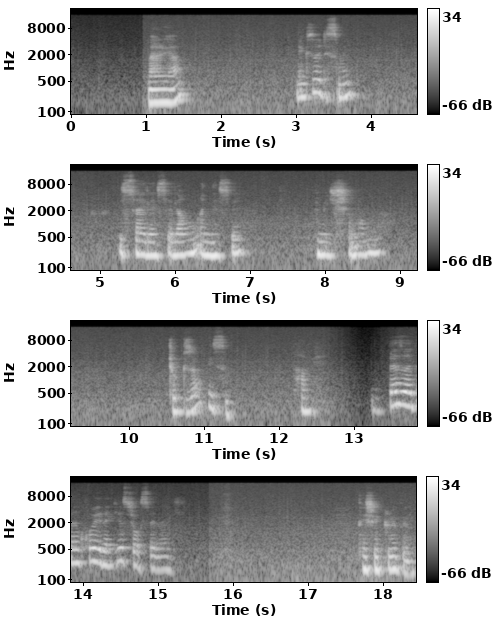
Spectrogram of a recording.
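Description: A young woman speaks calmly, heard through a loudspeaker.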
